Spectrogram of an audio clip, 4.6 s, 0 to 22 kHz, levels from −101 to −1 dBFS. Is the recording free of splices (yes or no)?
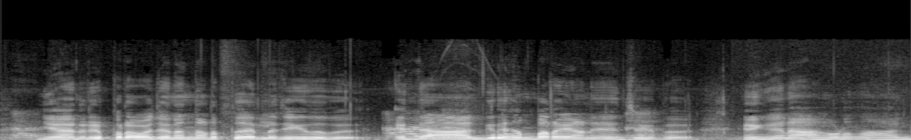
yes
